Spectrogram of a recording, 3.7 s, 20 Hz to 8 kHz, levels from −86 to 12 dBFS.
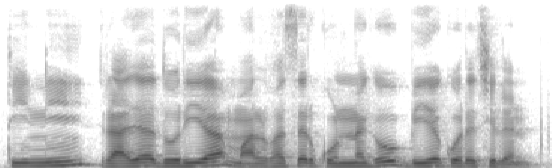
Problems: none marked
